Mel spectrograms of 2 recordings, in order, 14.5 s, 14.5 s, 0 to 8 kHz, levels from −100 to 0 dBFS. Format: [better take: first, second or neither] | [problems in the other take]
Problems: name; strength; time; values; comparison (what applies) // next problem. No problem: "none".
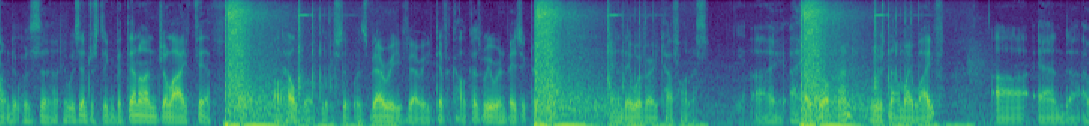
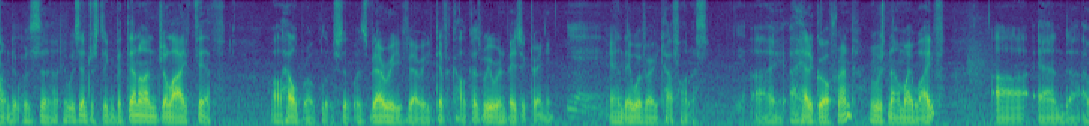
second | background sound (Gunshot, gunfire); 2 dB above the speech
